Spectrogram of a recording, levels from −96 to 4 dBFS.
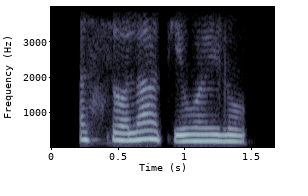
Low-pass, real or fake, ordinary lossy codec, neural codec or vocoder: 3.6 kHz; real; Opus, 16 kbps; none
